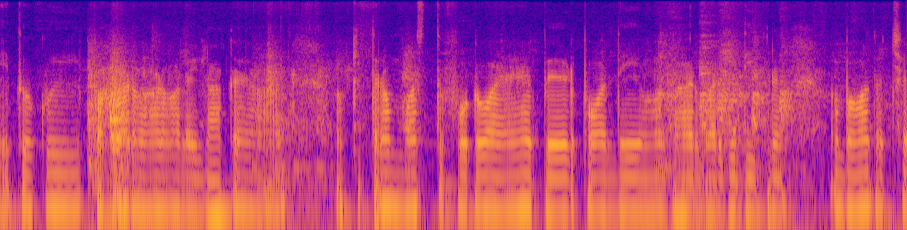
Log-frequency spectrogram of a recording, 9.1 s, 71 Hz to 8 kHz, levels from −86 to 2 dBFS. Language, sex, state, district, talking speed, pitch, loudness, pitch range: Hindi, male, Chhattisgarh, Jashpur, 160 wpm, 105 Hz, -22 LUFS, 105-110 Hz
